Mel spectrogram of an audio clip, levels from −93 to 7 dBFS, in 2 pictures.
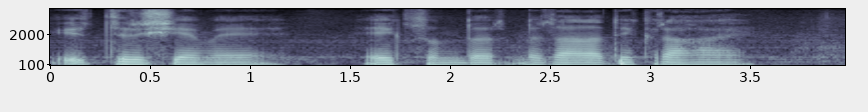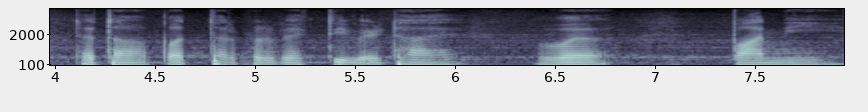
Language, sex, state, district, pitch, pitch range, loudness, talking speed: Hindi, male, Himachal Pradesh, Shimla, 120 Hz, 115-125 Hz, -19 LUFS, 130 wpm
